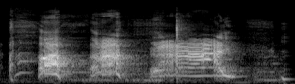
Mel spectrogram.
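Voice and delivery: loud high burst of laughter; big laugh. Real, not acted. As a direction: let a real laugh explode. Host cracks up at own story.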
